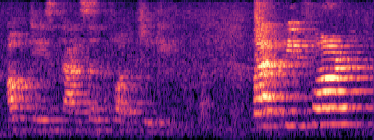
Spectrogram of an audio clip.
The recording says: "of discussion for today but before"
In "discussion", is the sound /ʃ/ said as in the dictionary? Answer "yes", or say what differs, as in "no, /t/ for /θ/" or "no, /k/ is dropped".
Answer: no, /s/ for /ʃ/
